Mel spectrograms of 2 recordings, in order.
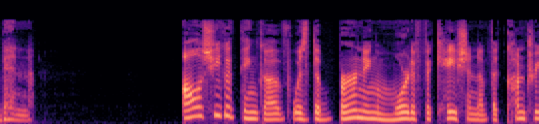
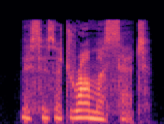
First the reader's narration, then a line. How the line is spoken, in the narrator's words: she whispered, quietly enough that they couldn't hear her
